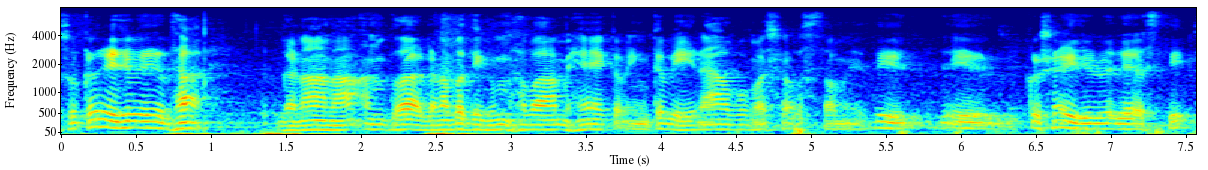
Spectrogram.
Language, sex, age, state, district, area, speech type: Sanskrit, male, 60+, Tamil Nadu, Thanjavur, urban, spontaneous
